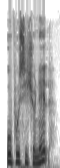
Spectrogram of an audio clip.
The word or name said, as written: oppositionel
